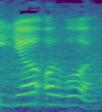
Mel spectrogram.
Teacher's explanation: हवा का प्रभाव तो रहता है किंतु संघर्षण नहीं होता, मतलब घर्षण बिना घर्षण के हमारे पास ये निकल जाता है। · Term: अर्ध स्वर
